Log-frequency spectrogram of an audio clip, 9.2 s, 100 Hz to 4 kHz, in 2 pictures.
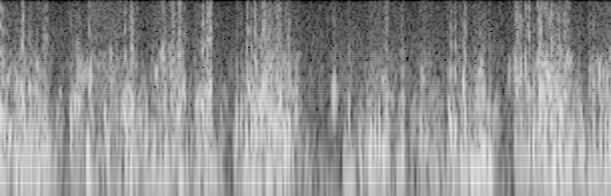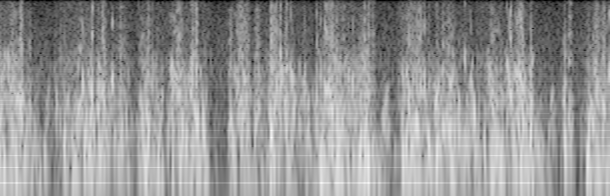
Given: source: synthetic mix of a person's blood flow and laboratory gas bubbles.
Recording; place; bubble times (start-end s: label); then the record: Doppler ultrasound of blood flow; precordium
0.00-0.41 s: bubbles
0.50-1.07 s: bubbles
1.10-1.63 s: bubbles
1.72-2.27 s: bubbles
2.46-3.06 s: bubbles
3.14-3.72 s: bubbles
3.79-4.38 s: bubbles
4.41-4.89 s: bubbles
4.97-5.58 s: bubbles
5.62-6.17 s: bubbles
6.27-7.43 s: bubbles
7.55-8.65 s: bubbles
8.78-8.89 s: bubbles
8.93-9.16 s: bubbles
From the record:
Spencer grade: 4 (maximum detectable bubble signal sounding continuously throughout systole and diastole of every cardiac period, and overriding the amplitude of the normal cardiac signals); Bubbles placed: anywhere in the cardiac cycle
